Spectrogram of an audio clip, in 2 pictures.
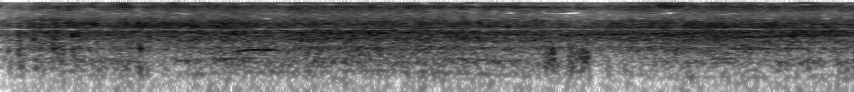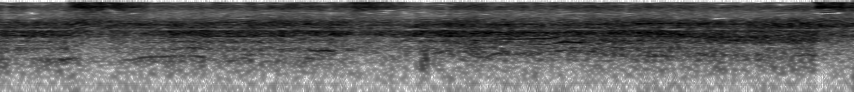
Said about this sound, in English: This is the tow truck.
